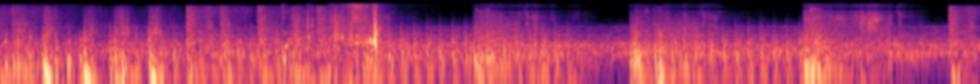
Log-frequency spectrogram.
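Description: A game character's footsteps crunch quickly over snow and dirt.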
